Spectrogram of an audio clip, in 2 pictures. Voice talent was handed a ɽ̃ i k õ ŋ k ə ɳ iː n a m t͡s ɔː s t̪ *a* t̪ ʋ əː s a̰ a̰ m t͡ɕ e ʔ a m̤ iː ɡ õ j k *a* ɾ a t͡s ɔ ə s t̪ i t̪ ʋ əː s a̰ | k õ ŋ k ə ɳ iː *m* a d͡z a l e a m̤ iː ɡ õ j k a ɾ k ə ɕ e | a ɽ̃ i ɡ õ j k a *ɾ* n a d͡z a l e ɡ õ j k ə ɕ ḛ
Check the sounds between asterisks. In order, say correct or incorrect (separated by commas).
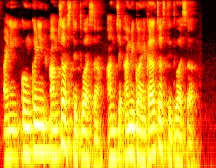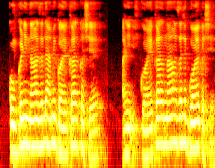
incorrect, correct, incorrect, correct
